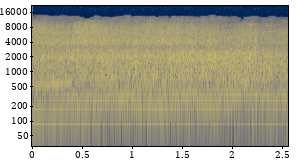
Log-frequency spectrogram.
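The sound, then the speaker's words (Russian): A car engine roars loudly, its pitch climbing steadily as the vehicle accelerates and pulls away, with a constant rumbling road noise and no voices. “Машина рванула с места и поехала дальше.”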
